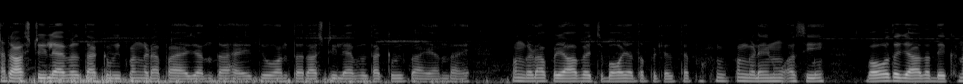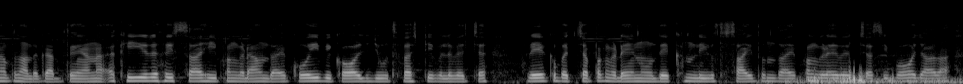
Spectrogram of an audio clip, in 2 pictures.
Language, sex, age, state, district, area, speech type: Punjabi, male, 18-30, Punjab, Muktsar, rural, spontaneous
